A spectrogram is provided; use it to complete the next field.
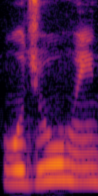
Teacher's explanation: واو کو وی کی طرح نہیں بولنا ہے، وجوہیں نہیں بولنا ہے. وجوہیں ہونٹوں سے آواز آئے گی، ہونٹوں کو گول کرنا ہے آپ نے. وجوہیں جیم واو 2 کاؤنٹ.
